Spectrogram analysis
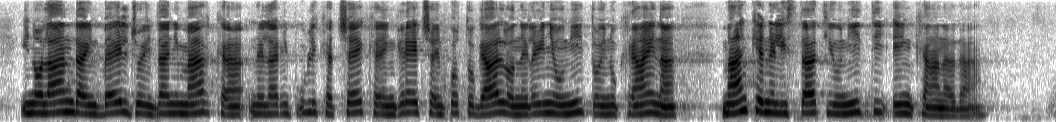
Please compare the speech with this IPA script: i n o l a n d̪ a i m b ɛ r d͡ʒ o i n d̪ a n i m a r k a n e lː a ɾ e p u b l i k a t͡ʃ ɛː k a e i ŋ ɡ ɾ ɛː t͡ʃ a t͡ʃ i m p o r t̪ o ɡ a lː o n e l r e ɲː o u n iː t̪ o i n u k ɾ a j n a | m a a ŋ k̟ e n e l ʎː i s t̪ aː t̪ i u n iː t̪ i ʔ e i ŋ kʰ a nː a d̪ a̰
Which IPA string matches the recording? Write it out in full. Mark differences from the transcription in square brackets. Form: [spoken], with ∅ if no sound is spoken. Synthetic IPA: i n o l a n d̪ a i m b ɛ [l] d͡ʒ o i n d̪ a n i m a r k a n e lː a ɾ e p u b l i k a t͡ʃ ɛː k a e i ŋ ɡ ɾ ɛː t͡ʃ a [∅] i m p o r t̪ o ɡ a lː o n e l r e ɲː o u n iː t̪ o i n u k ɾ a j n a | m a a ŋ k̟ e n e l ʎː i s t̪ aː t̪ i u n iː t̪ i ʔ e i ŋ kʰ a [n] a d̪ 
